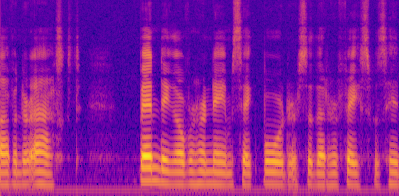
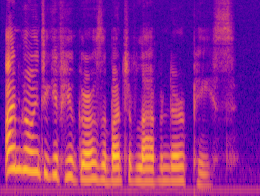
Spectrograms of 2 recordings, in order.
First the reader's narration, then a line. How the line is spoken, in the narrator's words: said Miss Lavendar brightly, as if she had not heard the answer to her question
